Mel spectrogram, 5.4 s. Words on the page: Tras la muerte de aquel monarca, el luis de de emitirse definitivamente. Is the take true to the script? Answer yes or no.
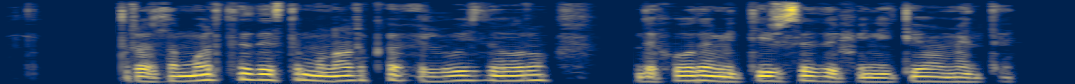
no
